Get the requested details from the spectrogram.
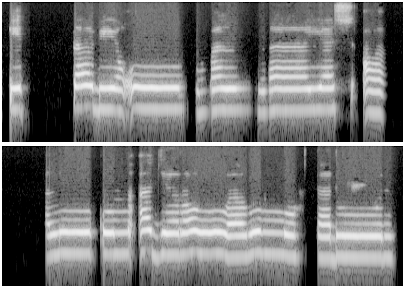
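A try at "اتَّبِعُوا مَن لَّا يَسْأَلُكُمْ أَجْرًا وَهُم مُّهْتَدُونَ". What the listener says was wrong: Nah, ini ada yang kurang. Yang kurangnya itu mendengung. Yang pertama, ajraw. wahum. Sama humnya kurang.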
